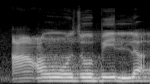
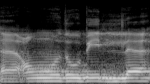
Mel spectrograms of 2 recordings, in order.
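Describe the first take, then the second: First: Both throat sounds are deep ain sounds. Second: A glottal stop first, then an ain. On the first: The speaker calls it wrong. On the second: The speaker calls it right.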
